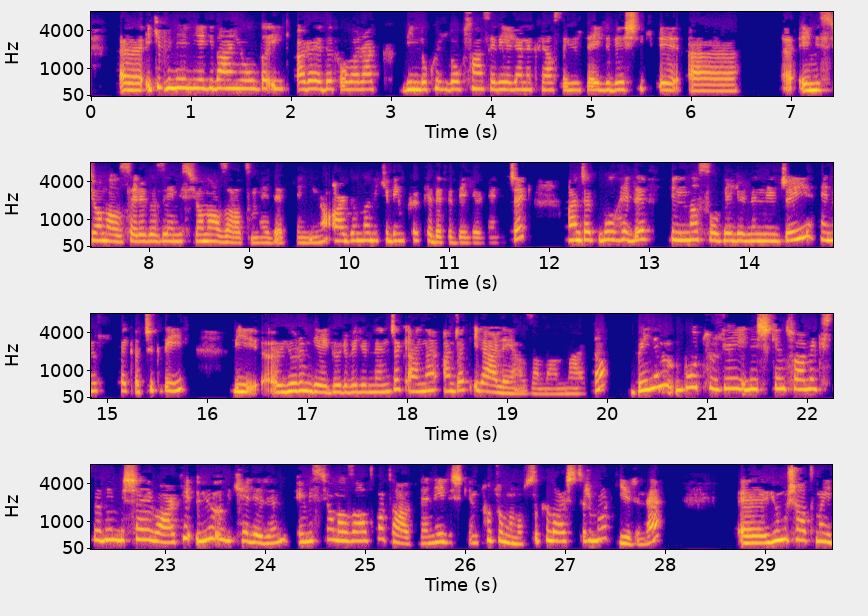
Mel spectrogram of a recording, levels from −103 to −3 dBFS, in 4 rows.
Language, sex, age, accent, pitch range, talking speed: Turkish, female, 10-29, native, 240-325 Hz, 125 wpm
